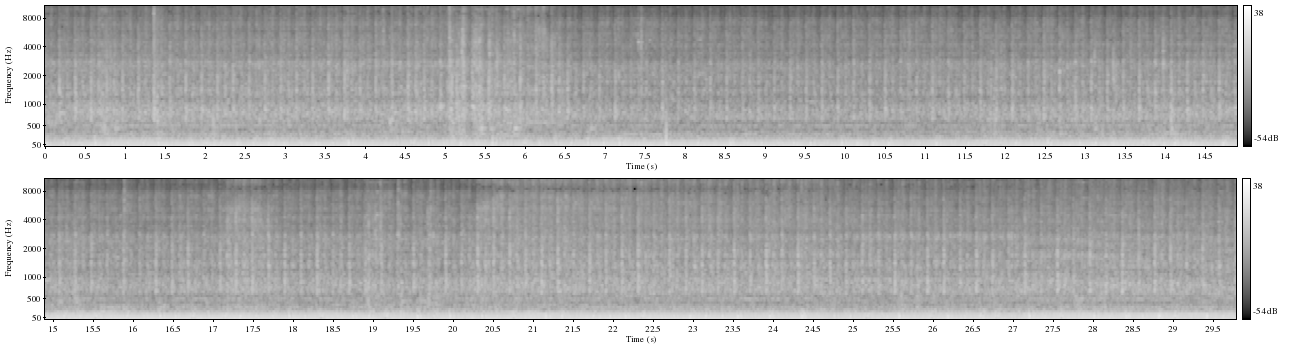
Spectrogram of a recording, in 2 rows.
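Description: Diesel engines running steadily at one even, low pitch: the single-cylinder diesel of a three-wheeled tractor idling close by, with a Komatsu MR30 mini excavator working beside it.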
